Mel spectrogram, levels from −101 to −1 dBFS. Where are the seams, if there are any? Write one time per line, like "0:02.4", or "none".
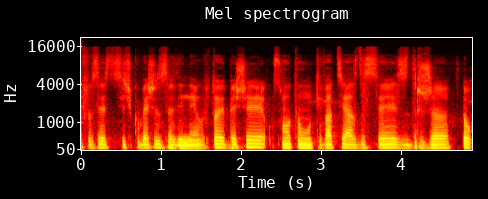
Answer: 0:01.6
